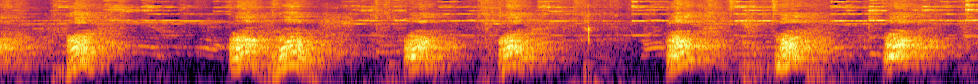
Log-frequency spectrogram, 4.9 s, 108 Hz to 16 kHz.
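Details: Just after his bath, Leo the German Shepherd goes on alert duty, letting out seven deep, hoarse barks spaced roughly 0.6 to 1 second apart.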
